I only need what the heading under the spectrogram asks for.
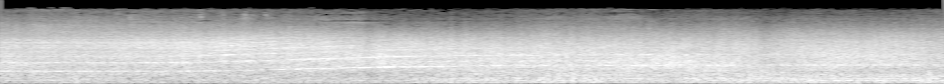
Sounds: aircraft, engine, vehicle

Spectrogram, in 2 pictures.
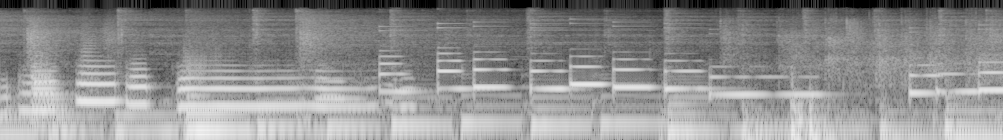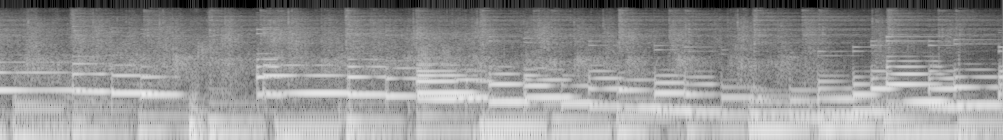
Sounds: musical instrument, music, trombone, jazz

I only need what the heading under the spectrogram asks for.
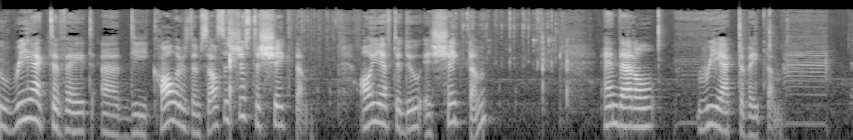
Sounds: speech

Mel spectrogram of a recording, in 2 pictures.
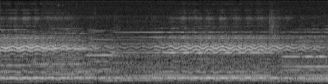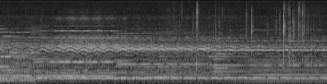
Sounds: musical instrument, cello, classical music, music, bowed string instrument

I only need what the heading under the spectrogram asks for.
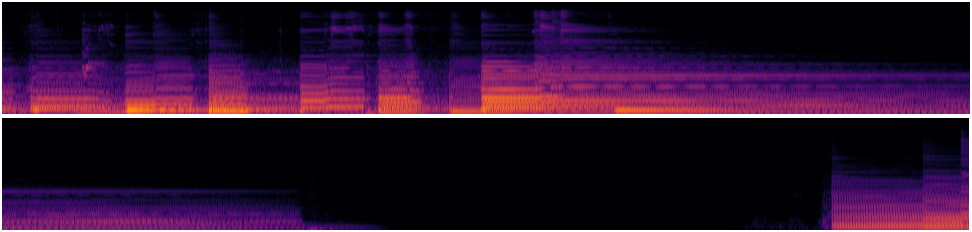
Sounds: musical instrument, acoustic guitar, guitar, plucked string instrument

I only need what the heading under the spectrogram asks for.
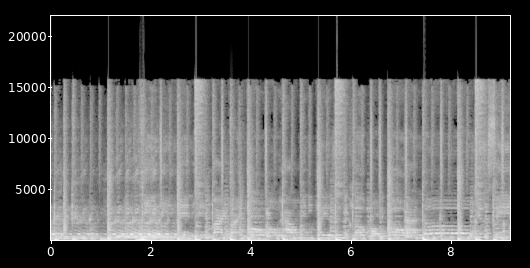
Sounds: soul music

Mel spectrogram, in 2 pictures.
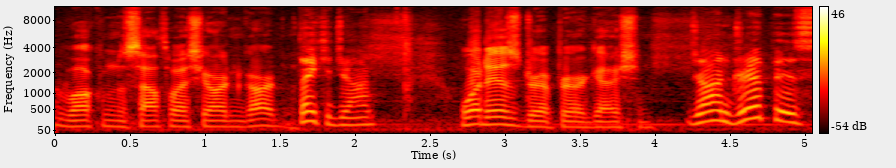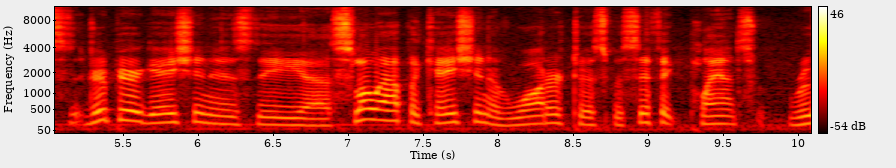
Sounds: speech

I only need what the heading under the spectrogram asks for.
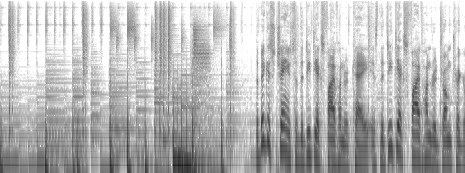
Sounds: bass drum, drum kit, percussion, drum, drum roll, rimshot, snare drum

